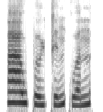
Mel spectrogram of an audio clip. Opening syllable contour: high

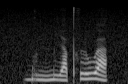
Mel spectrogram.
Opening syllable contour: low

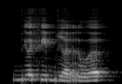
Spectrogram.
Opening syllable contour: high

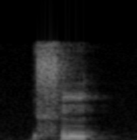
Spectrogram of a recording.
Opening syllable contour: low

